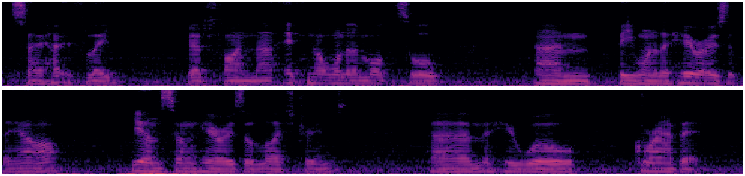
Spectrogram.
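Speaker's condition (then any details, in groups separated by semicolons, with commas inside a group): No condition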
